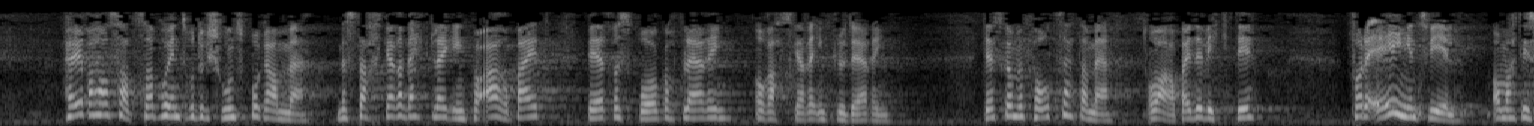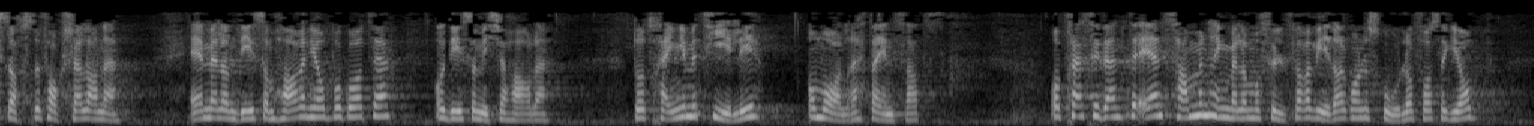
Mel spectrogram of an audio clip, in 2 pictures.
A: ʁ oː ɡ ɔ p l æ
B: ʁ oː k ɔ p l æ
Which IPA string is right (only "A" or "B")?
B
